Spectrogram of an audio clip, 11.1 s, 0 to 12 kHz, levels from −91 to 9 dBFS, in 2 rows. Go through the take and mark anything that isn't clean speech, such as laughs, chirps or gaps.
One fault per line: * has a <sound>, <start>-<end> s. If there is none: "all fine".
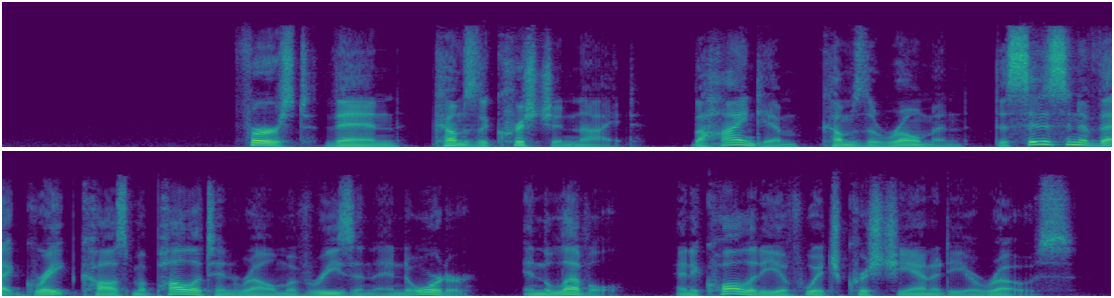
all fine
